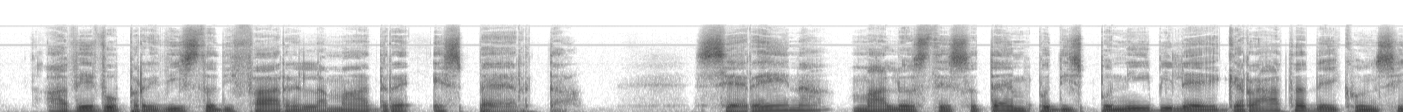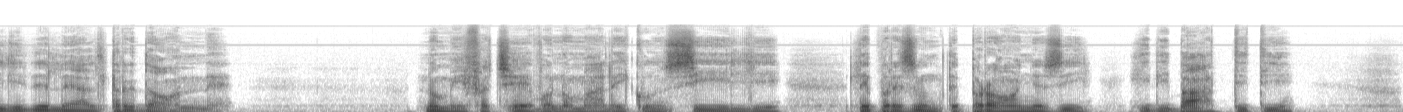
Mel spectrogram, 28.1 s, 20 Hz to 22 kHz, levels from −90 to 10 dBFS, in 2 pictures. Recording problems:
wrong speed and pitch; too slow and too low; 0.5 times normal speed

